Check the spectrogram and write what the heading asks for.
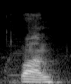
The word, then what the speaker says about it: Wang: Ray Wang, who's Wang, is it Wang? Wang. Yeah, thank you. Cool. We're having an argument, my producer and I, about the pronunciation of a name.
